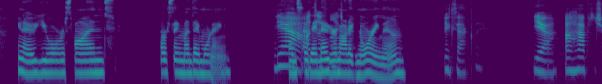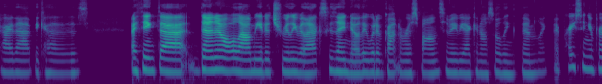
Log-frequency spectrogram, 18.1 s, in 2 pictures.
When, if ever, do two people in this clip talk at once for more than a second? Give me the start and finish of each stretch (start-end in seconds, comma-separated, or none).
4.3-5.5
